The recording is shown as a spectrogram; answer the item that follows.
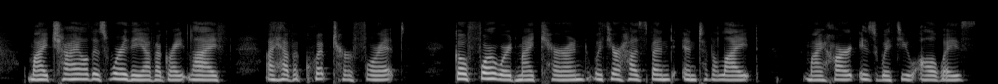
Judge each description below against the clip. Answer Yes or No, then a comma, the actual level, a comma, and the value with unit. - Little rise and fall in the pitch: Yes, narrow, 1.9 semitones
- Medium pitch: No, high, 215 Hz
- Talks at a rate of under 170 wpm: No, average, 180 wpm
